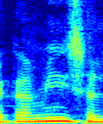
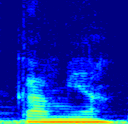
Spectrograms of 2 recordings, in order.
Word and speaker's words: Kamiya: Porque todo el mundo le dice Alejandra Camilla, Alejandra Camilla, y es Alejandra Camia. Se pronuncia así en, japonés.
